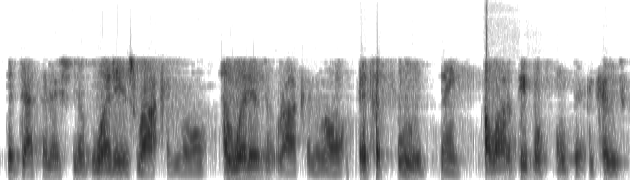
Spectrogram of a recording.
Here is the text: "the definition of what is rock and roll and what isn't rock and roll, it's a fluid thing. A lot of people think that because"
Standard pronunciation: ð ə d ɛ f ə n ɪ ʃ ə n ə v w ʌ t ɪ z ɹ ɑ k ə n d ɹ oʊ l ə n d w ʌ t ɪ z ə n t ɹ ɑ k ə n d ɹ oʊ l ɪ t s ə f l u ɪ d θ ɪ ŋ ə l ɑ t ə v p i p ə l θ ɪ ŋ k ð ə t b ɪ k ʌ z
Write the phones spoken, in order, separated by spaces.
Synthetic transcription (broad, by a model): ð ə d ɛ f ə n ɪ ʃ ə n ə v w ʌ t ɪ z ɹ ɑ k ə n ɹ oʊ l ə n w ʌ t ɪ z ə n t ɹ ɑ k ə n ɹ oʊ l ɪ t s ə f u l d θ ɪ ŋ ə l ɑ t ə v p i p l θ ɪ k ð ə t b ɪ k ʌ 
